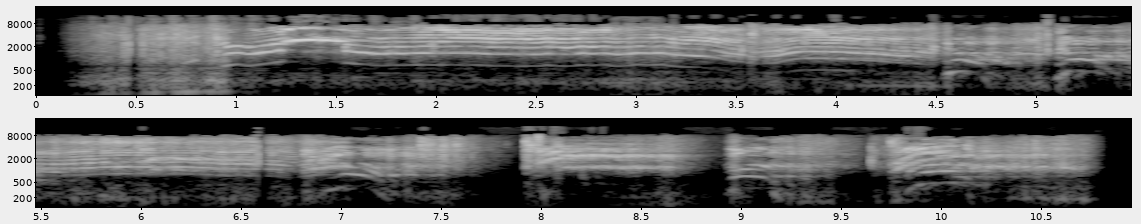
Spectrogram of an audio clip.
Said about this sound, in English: This is the screaming of a two-year-old.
